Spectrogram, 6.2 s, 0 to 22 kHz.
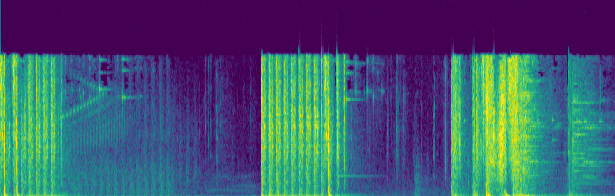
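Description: Rapid automatic gunfire from Call of Duty Black Ops 6 multiplayer comes in three loud bursts, with quieter gaps and faint game sounds between them and no talking.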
